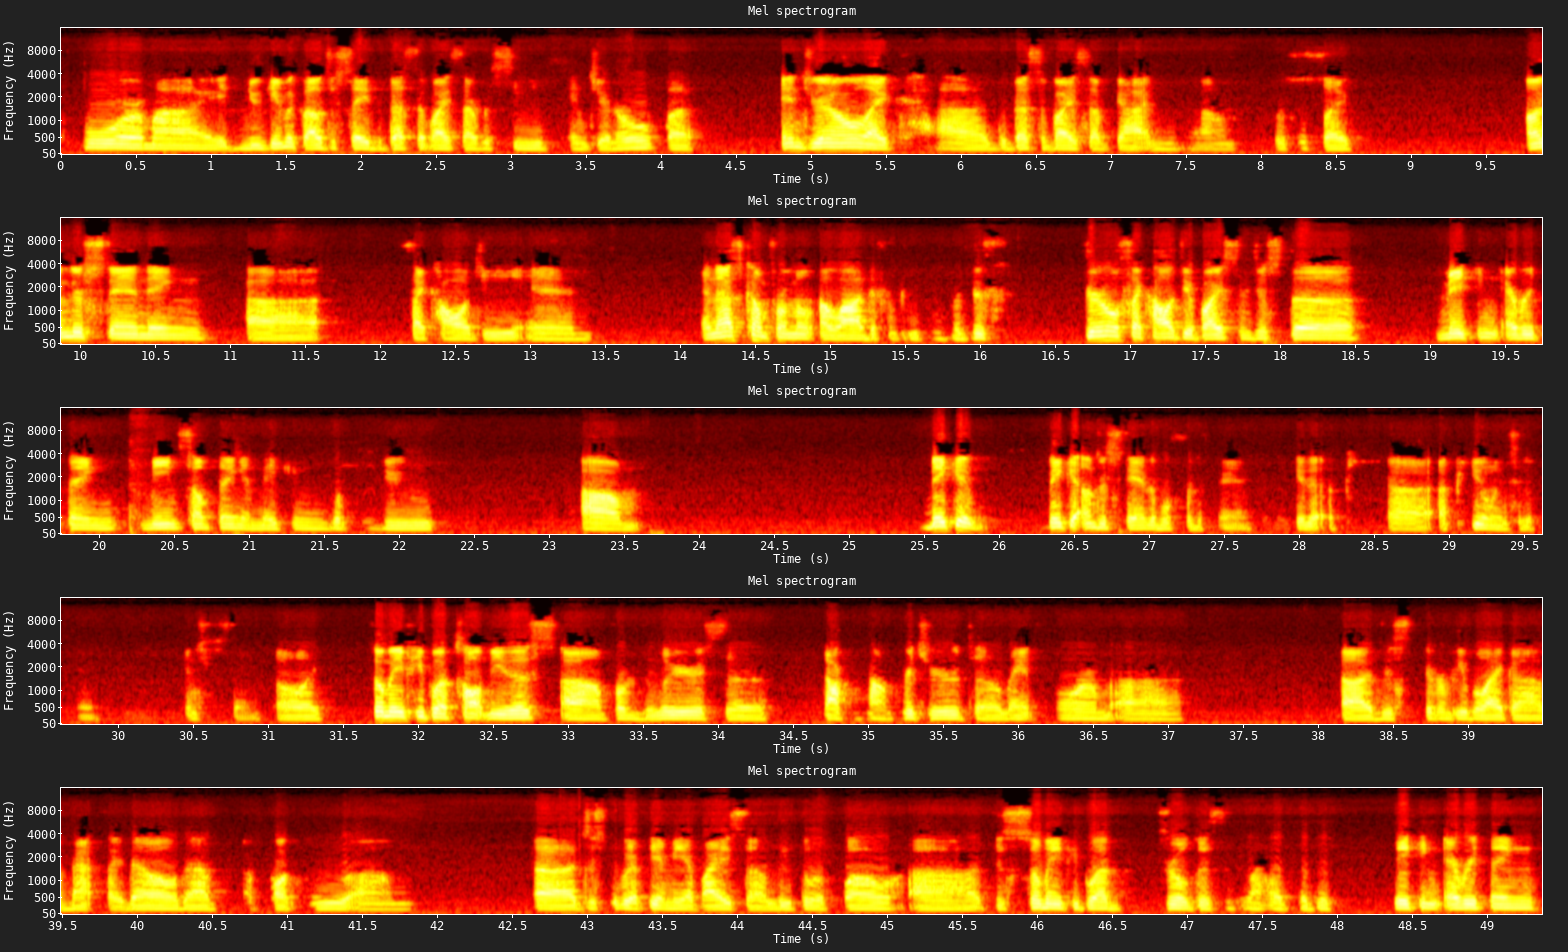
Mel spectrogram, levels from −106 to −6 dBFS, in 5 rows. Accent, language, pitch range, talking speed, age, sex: American, English, 85-100 Hz, 165 wpm, 20-39, male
